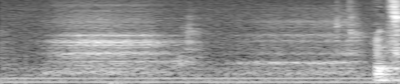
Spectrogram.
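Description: A man sniffing whisky in a nosing glass: one drawn-out inhale through the nose, under a second long.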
